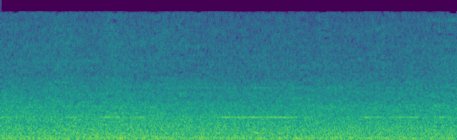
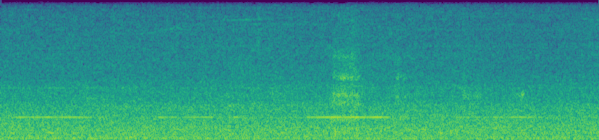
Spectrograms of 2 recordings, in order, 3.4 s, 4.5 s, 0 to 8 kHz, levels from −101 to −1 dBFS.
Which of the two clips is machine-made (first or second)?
first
